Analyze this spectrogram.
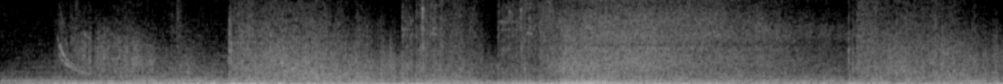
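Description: Gunfire blasts and roars loudly.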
